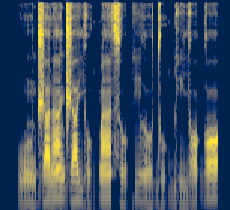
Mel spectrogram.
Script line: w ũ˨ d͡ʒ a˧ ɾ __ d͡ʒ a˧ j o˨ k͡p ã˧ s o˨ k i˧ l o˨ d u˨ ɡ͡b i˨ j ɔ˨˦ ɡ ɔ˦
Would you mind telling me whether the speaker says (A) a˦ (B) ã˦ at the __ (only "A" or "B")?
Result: B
